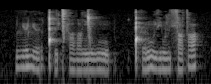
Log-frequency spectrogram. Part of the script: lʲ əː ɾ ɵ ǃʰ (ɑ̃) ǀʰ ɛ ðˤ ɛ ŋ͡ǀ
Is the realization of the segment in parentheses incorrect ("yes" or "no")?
yes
